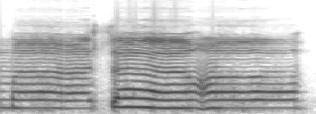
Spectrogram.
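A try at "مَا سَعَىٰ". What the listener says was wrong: Bukan, tadi masaan kepanjangan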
